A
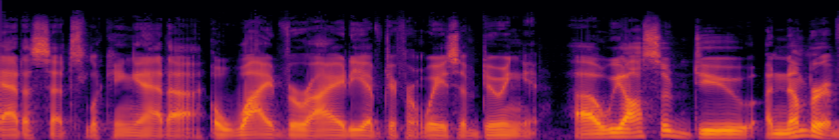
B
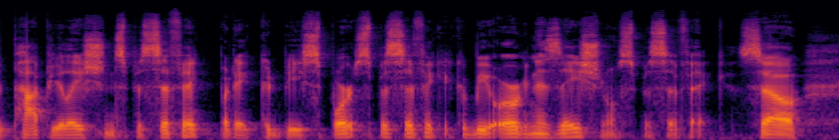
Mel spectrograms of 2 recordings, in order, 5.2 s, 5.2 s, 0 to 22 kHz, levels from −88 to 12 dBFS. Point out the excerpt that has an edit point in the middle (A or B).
A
